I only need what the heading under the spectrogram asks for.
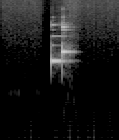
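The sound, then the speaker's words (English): A single short electronic beep from a phone messaging app, signalling the start of a voice message recording: a bright two-tone chirp lasting about a quarter second, clear against near silence with no talking. “Speak after the beep sound.”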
